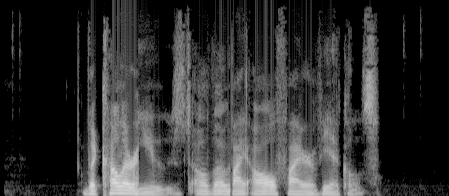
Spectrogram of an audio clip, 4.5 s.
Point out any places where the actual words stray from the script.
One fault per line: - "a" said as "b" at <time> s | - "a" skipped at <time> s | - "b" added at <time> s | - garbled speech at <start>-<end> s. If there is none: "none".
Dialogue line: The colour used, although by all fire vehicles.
none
